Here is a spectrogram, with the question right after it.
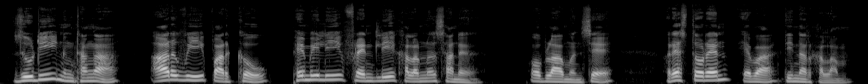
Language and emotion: Bodo, neutral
